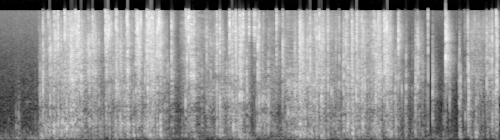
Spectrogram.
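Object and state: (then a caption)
Instant noodle packet in plastic wrapper. A single full Indomie instant noodle packet in its crinkly plastic wrapper is held in one hand and squeezed with the thumb and fingers. After a brief quiet start, a dense, continuous run of sharp, bright plastic crackles and crinkles fills the rest of the clip, with little low end.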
